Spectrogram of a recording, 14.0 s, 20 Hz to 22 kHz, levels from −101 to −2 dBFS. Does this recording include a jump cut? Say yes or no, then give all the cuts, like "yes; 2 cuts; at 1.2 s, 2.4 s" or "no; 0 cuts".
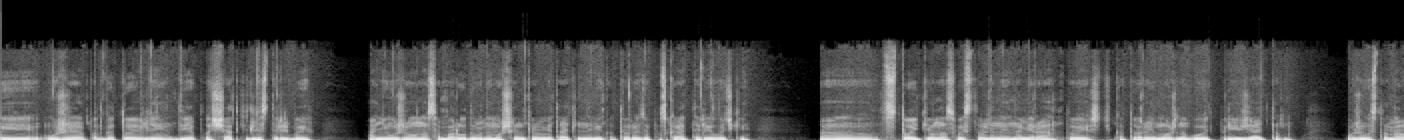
no; 0 cuts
